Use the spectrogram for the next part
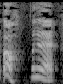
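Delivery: lightly voiced mild surprise; mock unbothered old man. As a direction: imitate a calm old man watching disaster. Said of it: "he calmly explains".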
